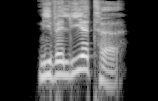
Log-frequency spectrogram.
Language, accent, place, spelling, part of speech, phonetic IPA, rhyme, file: German, Germany, Berlin, nivellierte, adjective / verb, [nivɛˈliːɐ̯tə], -iːɐ̯tə, De-nivellierte.ogg
- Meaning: inflection of nivellieren: 1. first/third-person singular preterite 2. first/third-person singular subjunctive II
